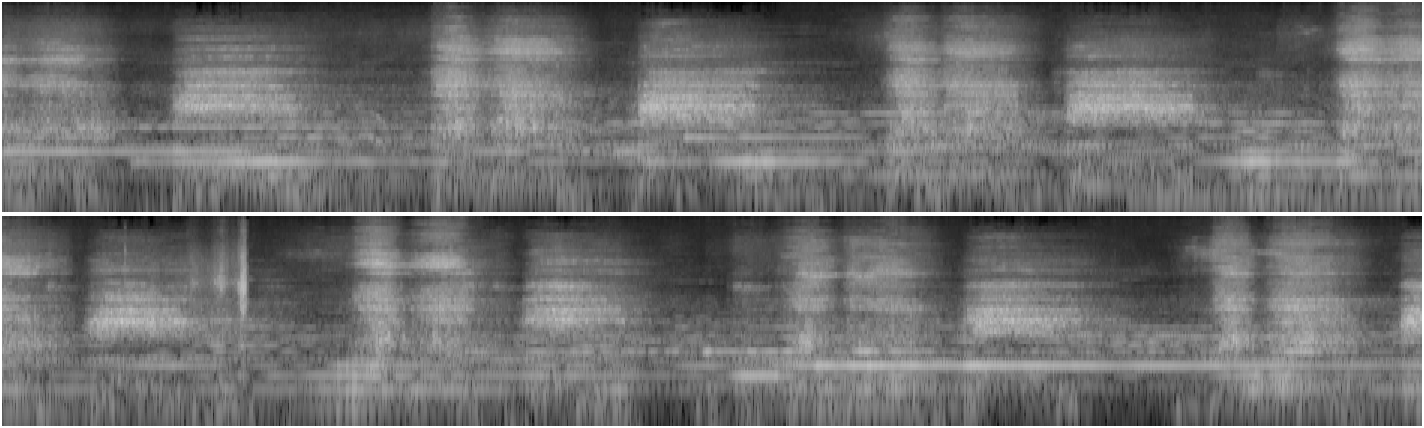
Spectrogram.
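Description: Deep, rhythmic breaths during a guided breathwork session, loud and close, with long inhales and exhales repeating steadily about every two to three seconds and no talking.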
